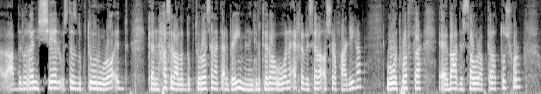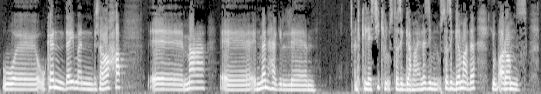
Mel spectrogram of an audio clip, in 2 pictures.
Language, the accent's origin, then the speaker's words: Arabic; Nekheila, Asyut Governorate, Egypt; born there; طبعا انا والدتي كانت من الصعيد، وانا كمان مواليد قريه النخيله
